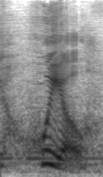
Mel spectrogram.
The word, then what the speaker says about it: Hwyl: And how do you say goodbye in It's going to be Hwyl. Hwyl? Yes. Hwyl. Well, thank you very much in Hwyl.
